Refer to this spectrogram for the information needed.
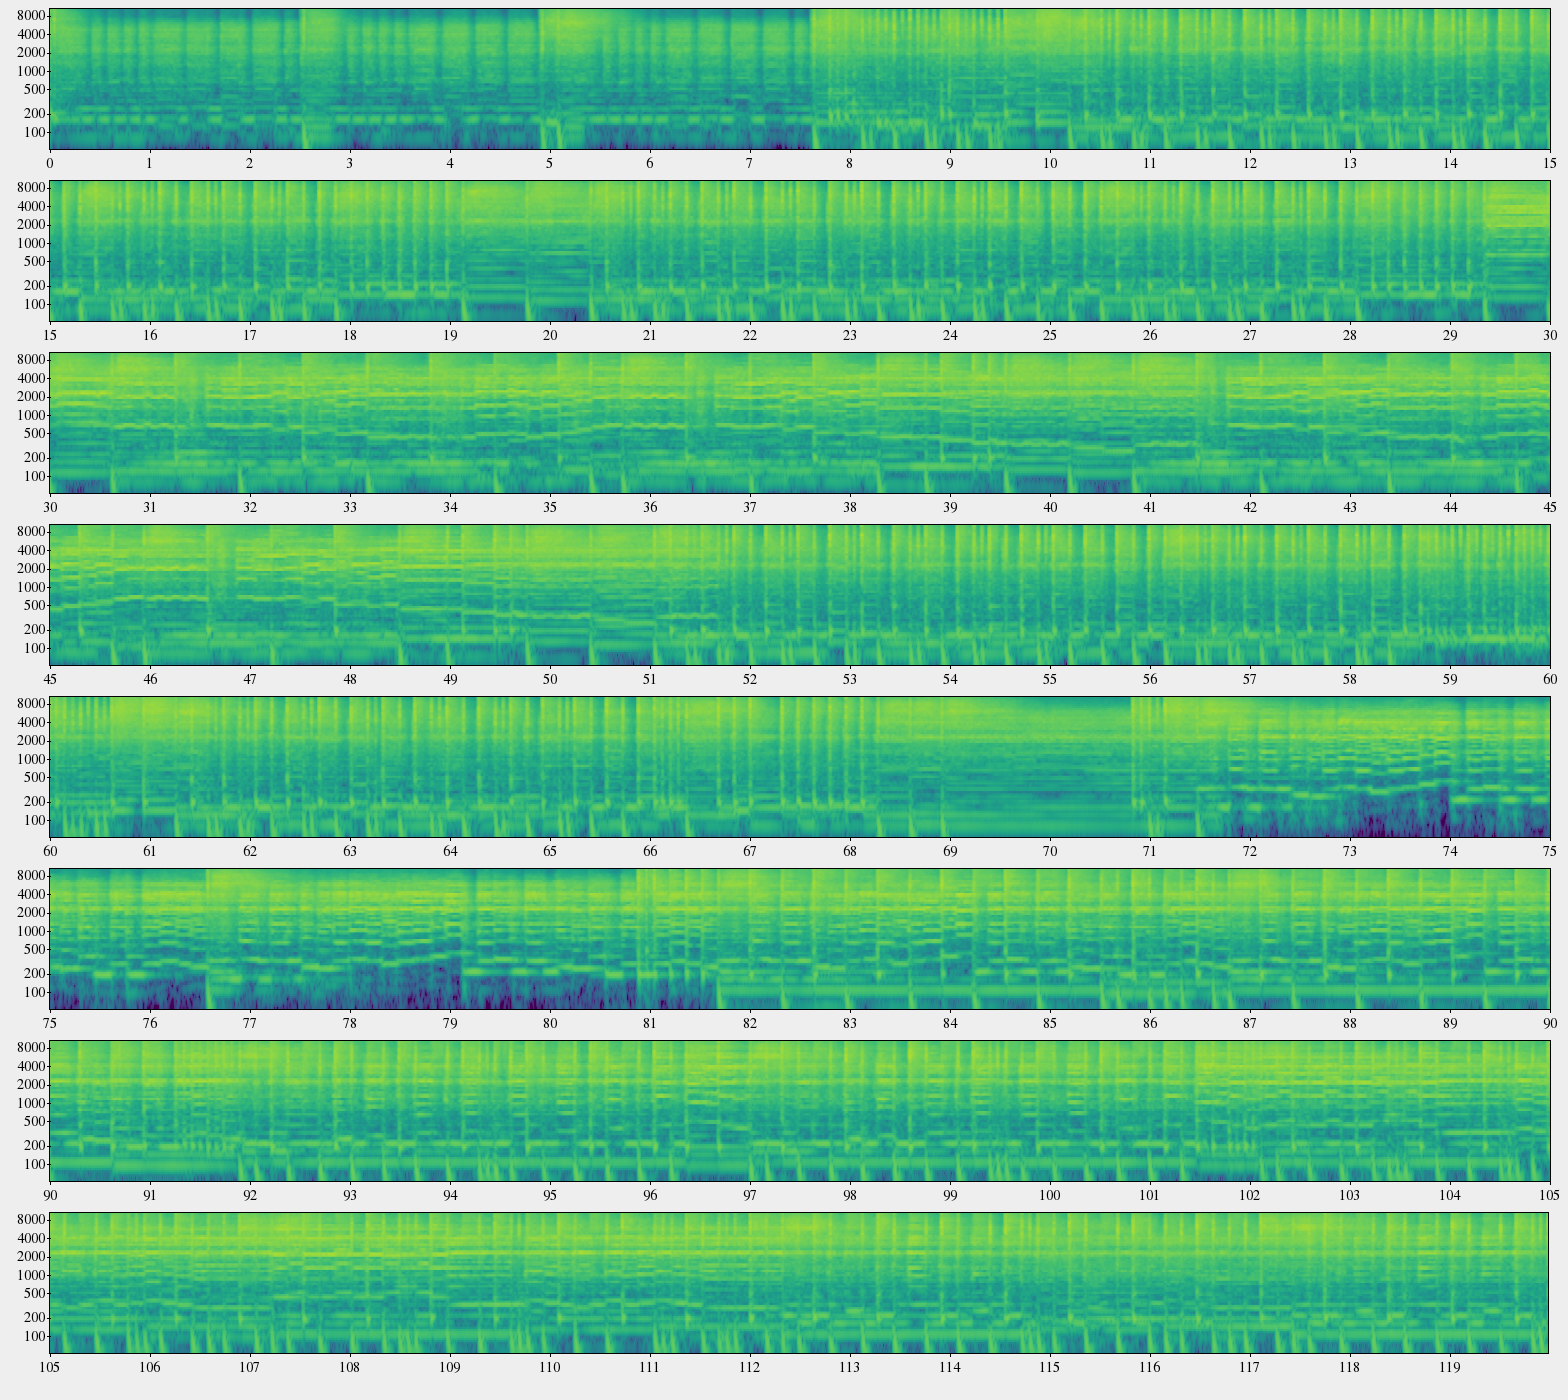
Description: intense | heavy | metal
